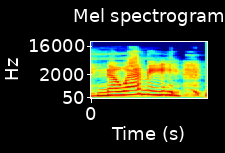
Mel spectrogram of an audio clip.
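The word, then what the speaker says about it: Noémie: We are pronouncing that right. We're reading it phonetically. Noemi. They wanted to make sure. It's N-O-E-M-I-E.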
